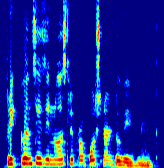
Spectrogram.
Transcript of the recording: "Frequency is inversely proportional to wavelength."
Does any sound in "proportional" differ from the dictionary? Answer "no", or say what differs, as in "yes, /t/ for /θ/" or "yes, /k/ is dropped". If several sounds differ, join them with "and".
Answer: no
